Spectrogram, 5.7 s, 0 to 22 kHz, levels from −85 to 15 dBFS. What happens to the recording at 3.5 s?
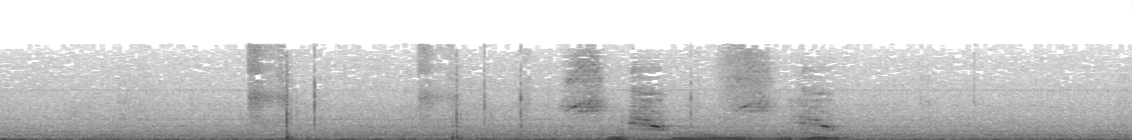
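At 3.5 s the sound is doubled. This doubled audio track runs from 1.70 s to 4.24 s. A second, full-band copy of the audio trails the original by about one second. It sits about 5 dB quieter. It carries no decay or room colour, so it reads as a clean repeat rather than an echo. It starts and stops abruptly. The likely cause is a second capture through a slower path, mixed back in out of step.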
